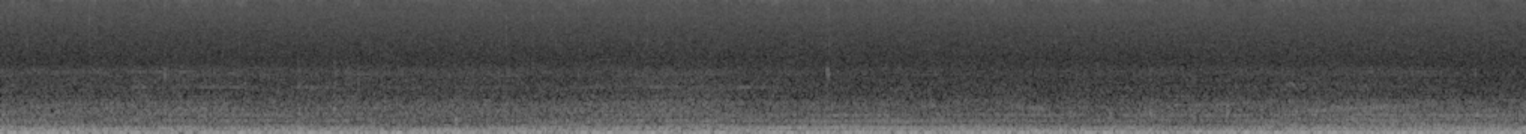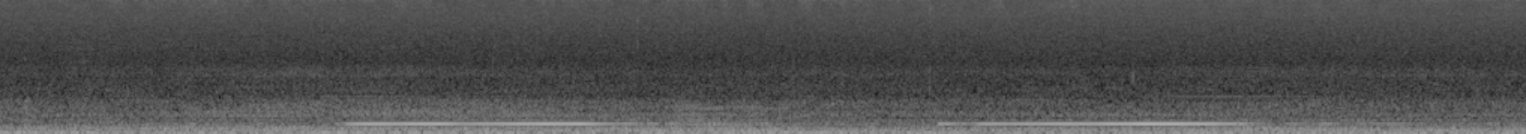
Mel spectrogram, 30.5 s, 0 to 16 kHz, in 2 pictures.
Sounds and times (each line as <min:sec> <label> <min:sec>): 0:17.5 Departing ferry 0:30.5
0:18.2 distant shipping horn sounds 0:30.5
